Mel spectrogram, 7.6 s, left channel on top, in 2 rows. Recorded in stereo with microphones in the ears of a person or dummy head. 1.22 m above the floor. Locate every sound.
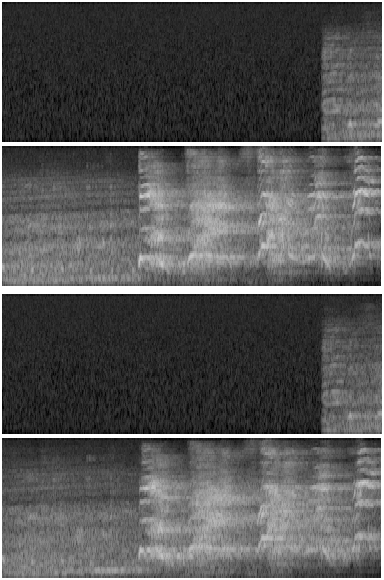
3.2 s laughter: 15° left (ahead or behind), 3.5 m; by 6.2 s 45° left (ahead or behind), 5.5 m
5.2 s a scream: 85° left, 5.5 m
